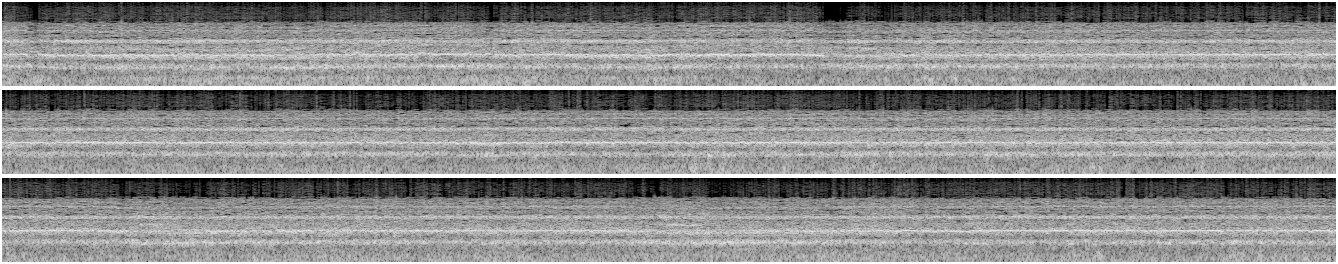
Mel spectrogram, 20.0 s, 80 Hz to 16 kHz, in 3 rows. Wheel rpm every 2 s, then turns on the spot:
220, 230, 220, 230, 230, 230, 230, 230, 230, 230.
none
